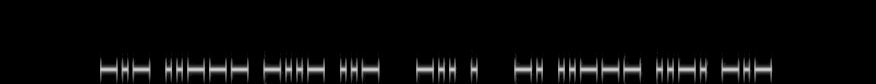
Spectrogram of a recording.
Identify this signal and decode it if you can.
Morse code, heard as a keyed tone, about 22 wpm, 700 Hz. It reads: K2XU DE N2FK
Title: USA Callsign DE Callsign - 4 Characters - 22wpm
